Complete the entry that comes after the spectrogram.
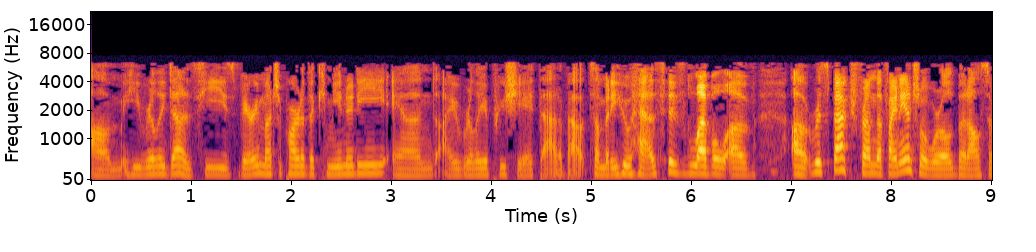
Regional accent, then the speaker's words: Omaha, Nebraska, United States; I grew up in Omaha, Nebraska.

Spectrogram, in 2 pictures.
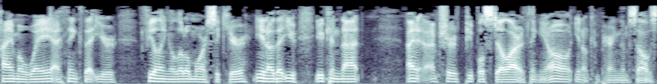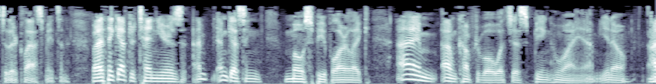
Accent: Dundee, United States; growing up in Dundee, you know, this town of 100 people, it was definitely known that I was the PK

